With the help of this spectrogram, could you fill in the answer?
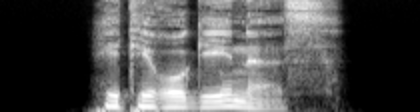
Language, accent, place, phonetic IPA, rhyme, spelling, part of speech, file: German, Germany, Berlin, [heteʁoˈɡeːnəs], -eːnəs, heterogenes, adjective, De-heterogenes.ogg
- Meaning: strong/mixed nominative/accusative neuter singular of heterogen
